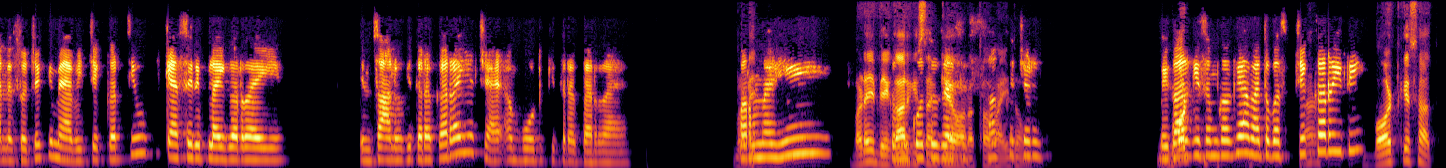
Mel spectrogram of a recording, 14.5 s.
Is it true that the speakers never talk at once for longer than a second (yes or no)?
no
